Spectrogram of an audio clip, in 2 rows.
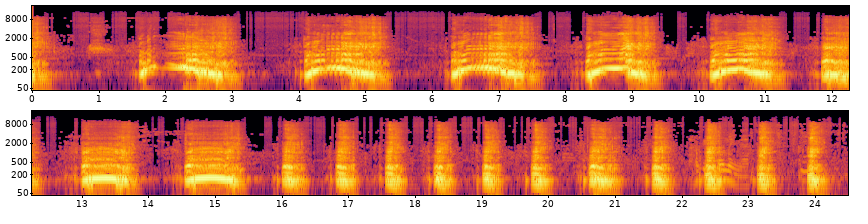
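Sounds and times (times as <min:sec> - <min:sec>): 
lion roaring: 0:00.0 - 0:03.2, 0:04.0 - 0:05.4, 0:06.2 - 0:24.3
speech: 0:02.4 - 0:03.0, 0:04.2 - 0:05.2.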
